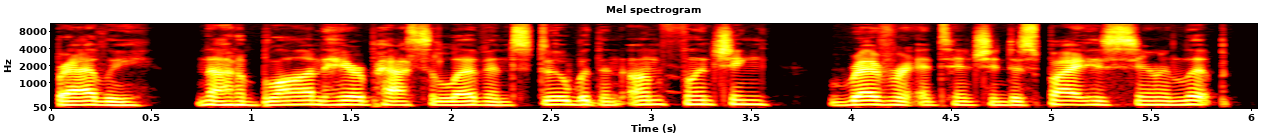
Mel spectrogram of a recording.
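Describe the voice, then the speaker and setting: A man narrating a scripted literary story for a podcast in a deliberate, dramatic, descriptive way. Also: on the high side, little pitch movement, dry recording, clean studio sound. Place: close, dry recording with music underneath.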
